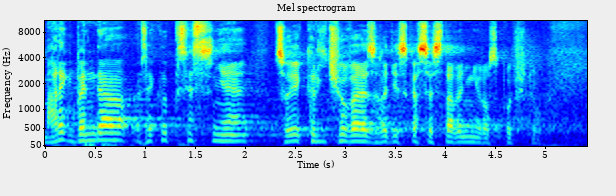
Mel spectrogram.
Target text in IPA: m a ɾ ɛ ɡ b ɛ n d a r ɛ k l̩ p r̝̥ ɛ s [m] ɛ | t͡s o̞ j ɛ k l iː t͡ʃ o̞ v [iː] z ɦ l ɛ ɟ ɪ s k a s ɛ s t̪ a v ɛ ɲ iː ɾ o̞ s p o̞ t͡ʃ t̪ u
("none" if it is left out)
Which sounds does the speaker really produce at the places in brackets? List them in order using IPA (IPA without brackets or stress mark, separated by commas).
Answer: ɲ, ɛː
